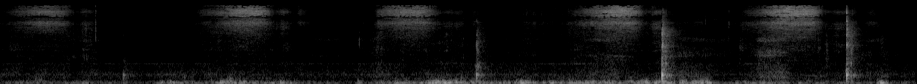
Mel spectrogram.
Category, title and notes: Sound effects > Objects / House appliances
MACHPump-Samsung Galaxy Smartphone, MCU Bicycle, Single Pumps Nicholas Judy TDC
Individual bicycle pump pumps.
bicycle, bicycle-pump, foley, Phone-recording, pump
